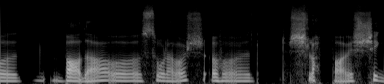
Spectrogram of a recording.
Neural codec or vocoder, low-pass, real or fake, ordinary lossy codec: none; 19.8 kHz; real; none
